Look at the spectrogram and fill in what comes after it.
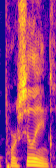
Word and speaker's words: Porcellian: Now, if you look at the name of the club, Porcellian, while it's spelled the same, the root pork, P-O-R-C, in the Porcellian Club, which is pronounced with a soft S in that case, is a very different word root from the P-O-R-C, pronounced with a hard C, in, say, Porkfest, which I attended back in the middle of the summer.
